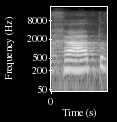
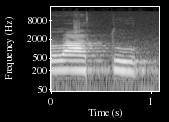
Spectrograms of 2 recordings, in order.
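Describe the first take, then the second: First: The word begins with an R sound. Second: The word begins with an L sound. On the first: The speaker calls it right. "Vou falar rato" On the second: The speaker calls it wrong. "fala lato"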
